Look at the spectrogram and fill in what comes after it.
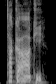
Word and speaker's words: Takaaki: Äh, auf jeden Fall, ähm, ja, wie gesagt, äh, TMS Entertainment Studio 6, Regie führt Taki. Tak wie spricht man das aus? Stopp, wo ist er? Wo ist er? Takaaki. Taka, ah, Takaaki.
